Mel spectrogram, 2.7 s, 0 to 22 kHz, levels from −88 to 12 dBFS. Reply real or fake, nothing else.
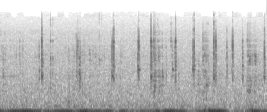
real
